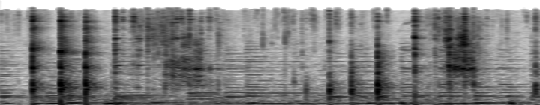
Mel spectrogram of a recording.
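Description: Spoon stirring and scraping a thick ricotta and coconut mixture in a glass bowl, clinking sharply against the glass many times, with soft background music under it.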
